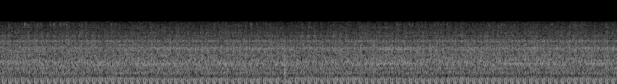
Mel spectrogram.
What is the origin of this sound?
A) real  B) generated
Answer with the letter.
A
